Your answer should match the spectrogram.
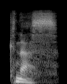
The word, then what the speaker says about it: CNAS: C'est bon de savoir que dans le langage de tous les jours, on prononce ça KNAS.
